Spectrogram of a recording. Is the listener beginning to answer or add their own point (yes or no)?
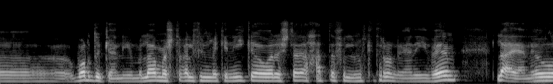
no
